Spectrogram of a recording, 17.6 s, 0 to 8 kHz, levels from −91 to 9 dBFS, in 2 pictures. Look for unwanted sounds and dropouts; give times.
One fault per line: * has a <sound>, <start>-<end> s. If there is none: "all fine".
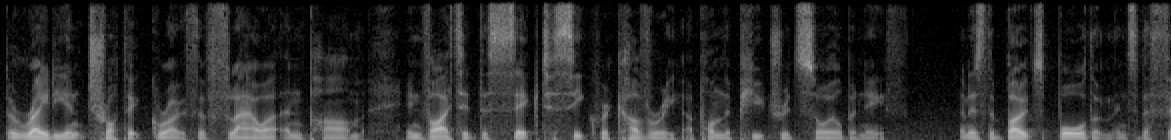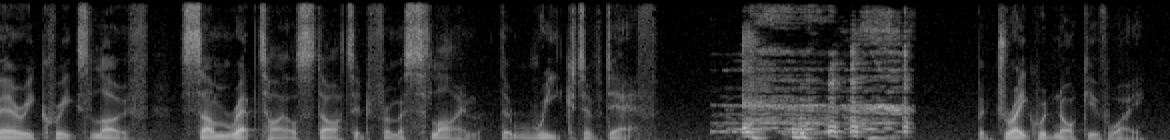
* has a laugh, 14.1-15.7 s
